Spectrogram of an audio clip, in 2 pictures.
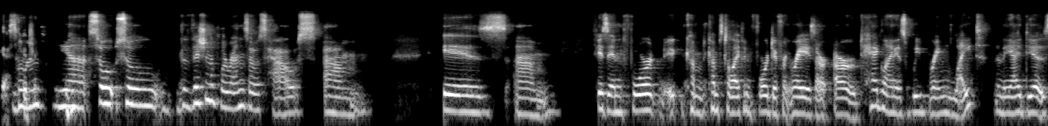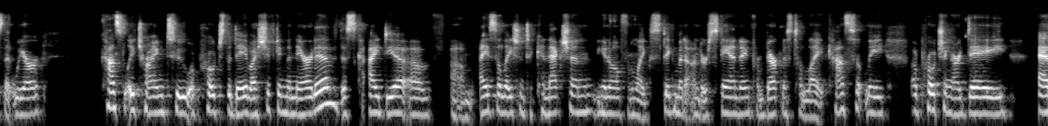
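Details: Adult woman speaking; normal speech.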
